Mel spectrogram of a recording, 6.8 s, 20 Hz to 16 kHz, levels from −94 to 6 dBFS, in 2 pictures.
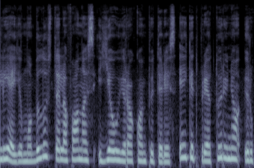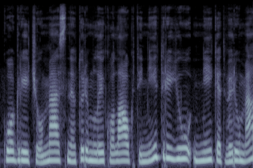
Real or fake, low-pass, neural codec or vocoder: fake; 14.4 kHz; vocoder, 48 kHz, 128 mel bands, Vocos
